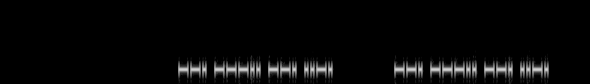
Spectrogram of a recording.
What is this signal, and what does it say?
Morse code, heard as a keyed tone, about 40 wpm, 700 Hz. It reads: G8GF G8GF
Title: DXCC-100 Call Signs - 4 Characters - Repeated 2x - 40wpm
